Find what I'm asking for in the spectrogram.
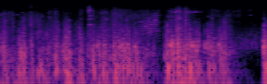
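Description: Horse hooves clip-clop in a competitive multiplayer video game match, rapid uneven hoofbeats from several mounts close together, fairly loud, broken by a brief pause before a fresh burst.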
